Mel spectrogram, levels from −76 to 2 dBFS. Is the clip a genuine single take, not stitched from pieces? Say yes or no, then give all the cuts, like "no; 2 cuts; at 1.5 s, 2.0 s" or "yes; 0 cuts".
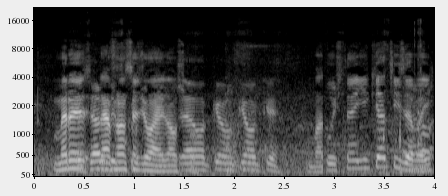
no; 1 cut; at 2.9 s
